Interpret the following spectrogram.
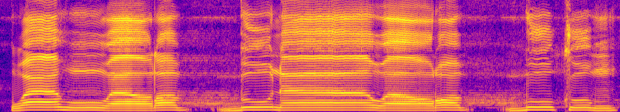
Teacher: huruf na kita panjangkan dua harakat karena terdapat alif di depannya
